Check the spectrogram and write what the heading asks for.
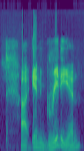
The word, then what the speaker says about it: Ingredion: Ingredion, yeah, that's how you pronounce it.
